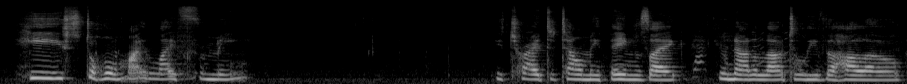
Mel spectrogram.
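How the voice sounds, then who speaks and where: A woman voicing a proud, bitter young female vampire, narrating her own story in a dramatic, deliberate way. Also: a little high. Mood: livid. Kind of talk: scripted first-person story narration.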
